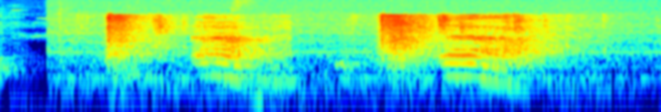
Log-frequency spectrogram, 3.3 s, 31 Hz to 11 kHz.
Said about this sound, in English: Yo, he's 100% getting slapped with something on his ass. That's porn.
